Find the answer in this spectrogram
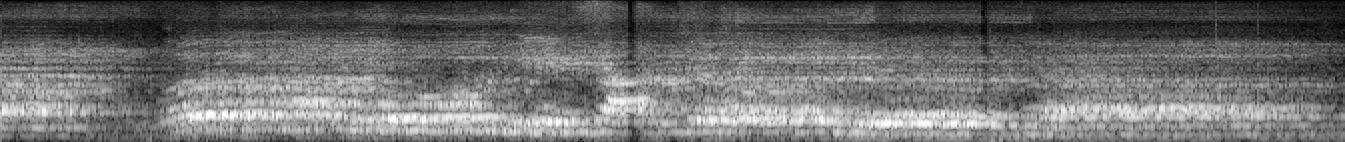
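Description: A choir singing in unison in long held notes, with a short breath between phrases about a second in; the song begins to die away at the very end.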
